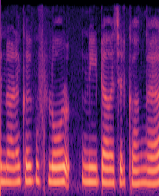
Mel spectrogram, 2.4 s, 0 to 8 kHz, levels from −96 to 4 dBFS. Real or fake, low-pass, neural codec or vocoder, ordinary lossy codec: fake; 7.2 kHz; codec, 16 kHz, 2 kbps, FunCodec, trained on Chinese and English, 25 frames a second; none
